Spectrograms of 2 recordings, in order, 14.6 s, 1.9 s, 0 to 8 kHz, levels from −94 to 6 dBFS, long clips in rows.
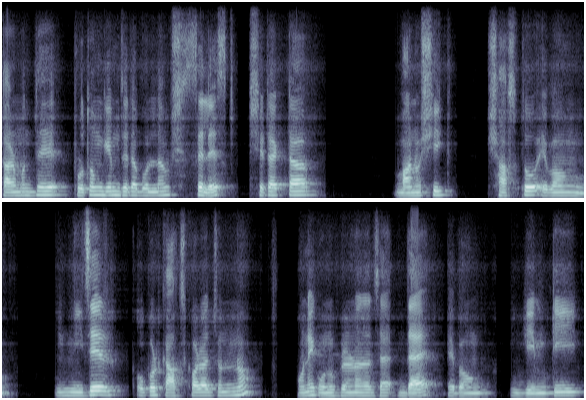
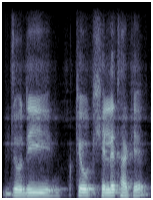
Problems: constant background noise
